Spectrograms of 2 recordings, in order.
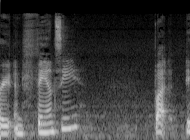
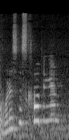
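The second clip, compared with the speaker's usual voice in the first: delighted surprise; 9 semitones higher than usual. Real, not acted. Reading the shade's name, delighted.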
